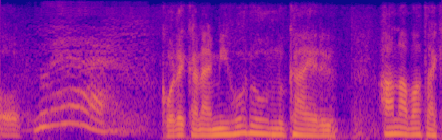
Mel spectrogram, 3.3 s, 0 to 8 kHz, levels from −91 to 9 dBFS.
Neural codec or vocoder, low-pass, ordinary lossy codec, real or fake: codec, 16 kHz, 0.5 kbps, X-Codec, WavLM features, trained on Multilingual LibriSpeech; 7.2 kHz; Opus, 16 kbps; fake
